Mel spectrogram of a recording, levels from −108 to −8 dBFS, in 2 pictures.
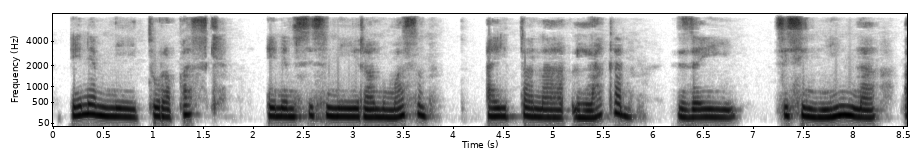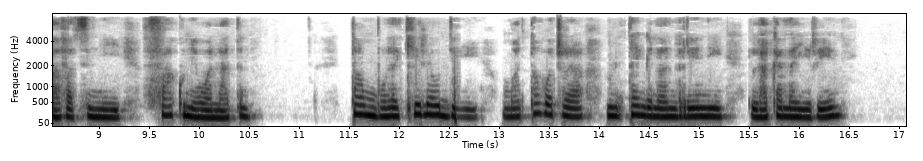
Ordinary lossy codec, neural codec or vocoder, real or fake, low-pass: AAC, 32 kbps; none; real; 7.2 kHz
